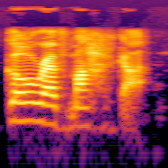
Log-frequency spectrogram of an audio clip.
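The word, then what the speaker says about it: go raibh maith agat: Finally, the proper way to say thank you is go rev mahgat.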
